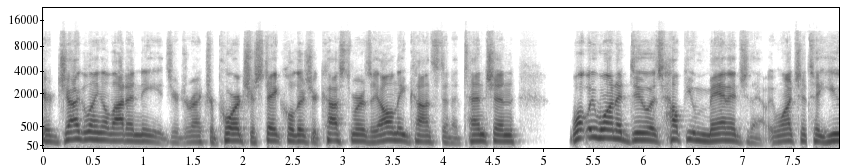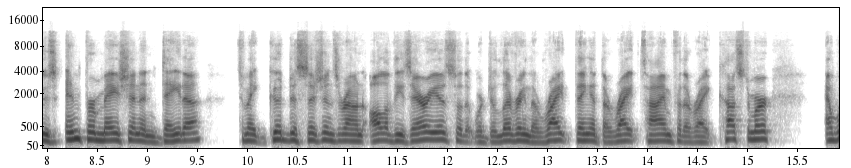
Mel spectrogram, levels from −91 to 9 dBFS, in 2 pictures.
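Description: No technical faults can be heard anywhere in the recording; the signal holds steady and continuous throughout.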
